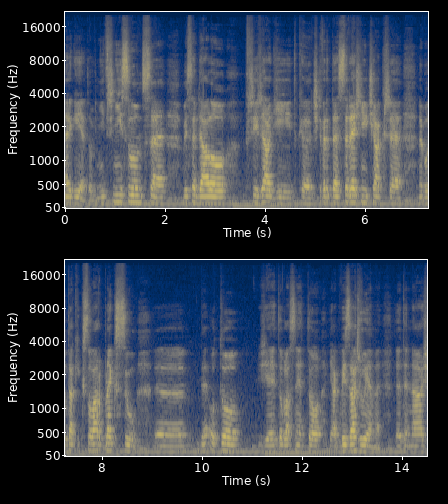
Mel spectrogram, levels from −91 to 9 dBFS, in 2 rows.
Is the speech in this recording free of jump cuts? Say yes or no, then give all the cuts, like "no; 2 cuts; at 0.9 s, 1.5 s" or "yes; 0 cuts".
yes; 0 cuts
